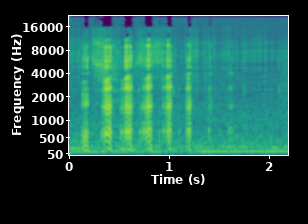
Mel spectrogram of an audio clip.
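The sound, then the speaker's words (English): A car merging on a highway gives a steady low engine and road hum. It starts under a person talking and then continues alone. “Trust me, I am driving safely, dear listener. Now I've got to negotiate this merge here.”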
